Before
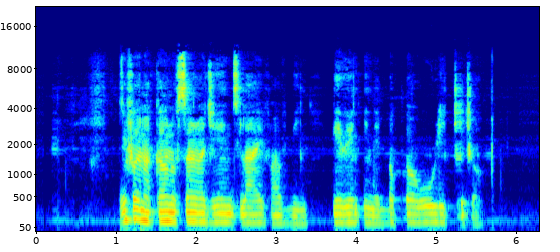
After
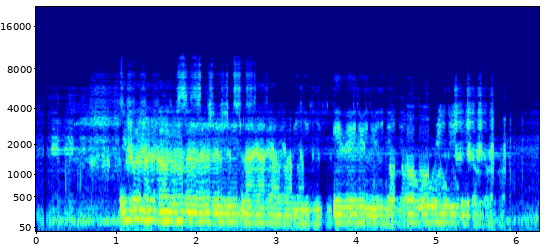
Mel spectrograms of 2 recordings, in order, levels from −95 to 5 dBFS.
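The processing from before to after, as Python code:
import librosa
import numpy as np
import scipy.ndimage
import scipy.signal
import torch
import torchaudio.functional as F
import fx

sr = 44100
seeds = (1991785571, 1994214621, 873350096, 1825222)

y = fx.reverse_delay(x, sr, ms=114, wet_db=-1)
y = scipy.signal.sosfilt(scipy.signal.butter(2, 2500.0, 'lowpass', fs=sr, output='sos'), y)
y = y + 10.0 ** (-8.5 / 20.0) * np.pad(y, (int(151 * sr / 1000.0), 0))[:len(y)]
y = fx.band_squash(y, sr, depth_pct=70)
y = F.gain(torch.from_numpy(y), -6.5).numpy()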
